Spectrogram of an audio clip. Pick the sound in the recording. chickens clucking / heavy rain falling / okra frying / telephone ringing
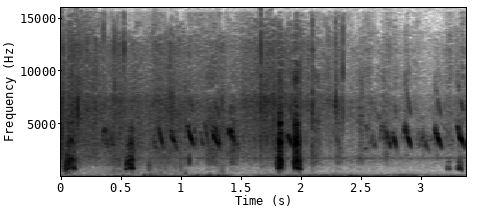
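chickens clucking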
